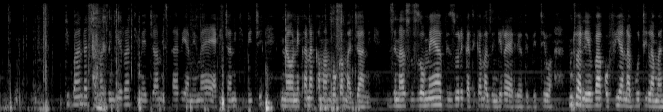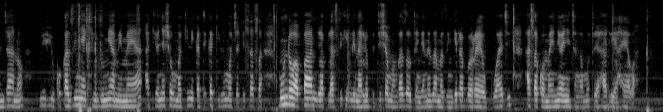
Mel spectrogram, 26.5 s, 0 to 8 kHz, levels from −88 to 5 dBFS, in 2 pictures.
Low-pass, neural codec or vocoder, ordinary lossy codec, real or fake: 7.2 kHz; none; AAC, 48 kbps; real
